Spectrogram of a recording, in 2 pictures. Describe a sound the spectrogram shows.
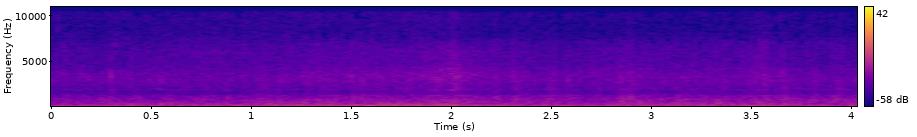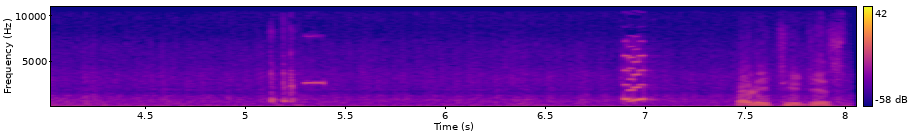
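A car engine runs as a car drives off.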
